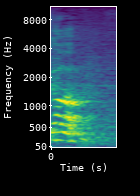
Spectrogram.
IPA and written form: ˈgɑːdn̩ (garden)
